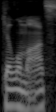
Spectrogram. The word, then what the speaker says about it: Guillemot: pronounce. All right, let's see. Let's see what we got here. Guillemots. Okay, Guillemots.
